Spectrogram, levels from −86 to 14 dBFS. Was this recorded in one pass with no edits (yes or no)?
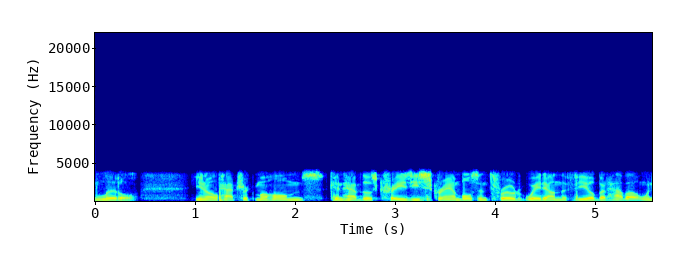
no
